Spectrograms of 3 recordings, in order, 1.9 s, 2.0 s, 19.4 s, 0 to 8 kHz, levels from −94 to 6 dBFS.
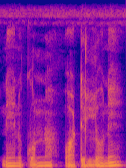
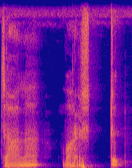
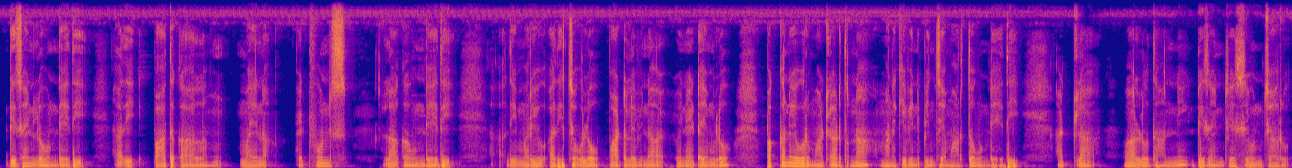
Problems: constant background noise, low volume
